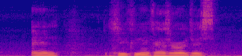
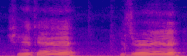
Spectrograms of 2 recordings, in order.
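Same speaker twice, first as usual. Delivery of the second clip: high, sing-out call of names; 8 semitones higher than usual. Acted. Girl walks out of the cabin looking for them, calling out. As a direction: call to them in a raised pitch.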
